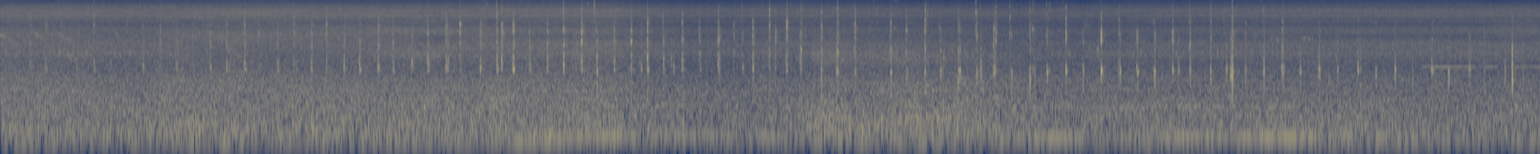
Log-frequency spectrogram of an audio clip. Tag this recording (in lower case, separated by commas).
animal, livestock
